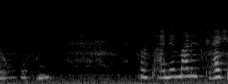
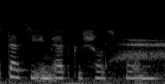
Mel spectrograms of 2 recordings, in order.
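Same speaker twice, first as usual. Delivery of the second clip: whisper; 2 semitones lower, 7 dB quieter than usual. Acted. Cat muses on the flat.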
